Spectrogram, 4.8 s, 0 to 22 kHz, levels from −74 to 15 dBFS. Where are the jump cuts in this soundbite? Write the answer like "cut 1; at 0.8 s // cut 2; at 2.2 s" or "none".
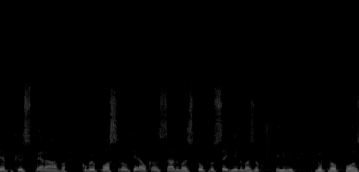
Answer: cut 1; at 3.5 s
